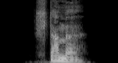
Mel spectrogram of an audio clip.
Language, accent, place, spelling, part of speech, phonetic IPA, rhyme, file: German, Germany, Berlin, Stamme, noun, [ˈʃtamə], -amə, De-Stamme.ogg
- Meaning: dative singular of Stamm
